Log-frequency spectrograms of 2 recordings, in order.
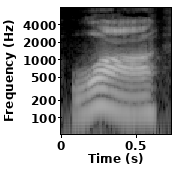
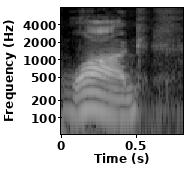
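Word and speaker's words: Waaagh: I will point out, they pronounce it "wah" and not "wog."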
